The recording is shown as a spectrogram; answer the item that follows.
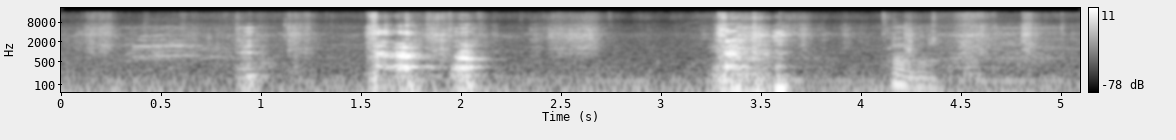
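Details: Captive wild boar piglets, still young and being hand-raised, let out several rough, noisy squealing bursts, with a longer cluster midway and a brief grunting squeal near the end, and faint human voices in between.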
